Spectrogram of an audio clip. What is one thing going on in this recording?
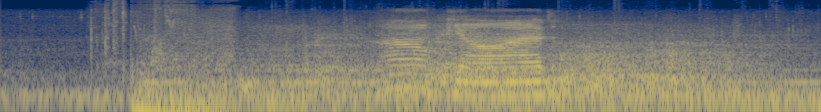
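A weapon hums and crackles as it charges and fires.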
